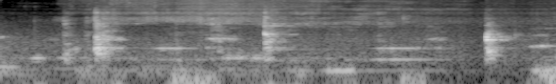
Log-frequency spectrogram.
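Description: A wooden spatula scrapes and stirs food in a metal pan.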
